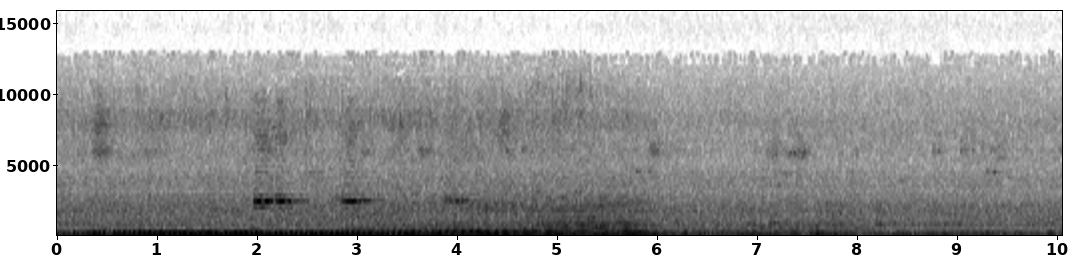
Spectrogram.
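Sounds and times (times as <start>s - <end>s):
vehicle engine running: 0.0s - 7.5s.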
